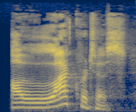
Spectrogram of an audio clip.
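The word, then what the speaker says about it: alacritous: I don't The adjectival form, alacritus is pronounced alacritus.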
